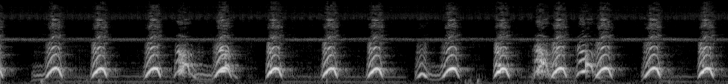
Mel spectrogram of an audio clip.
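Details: Repeated dog barks at about two per second, each a loud, arched yap, with a few rapid overlapping barks near the end as another voice joins, over a constant faint hum.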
